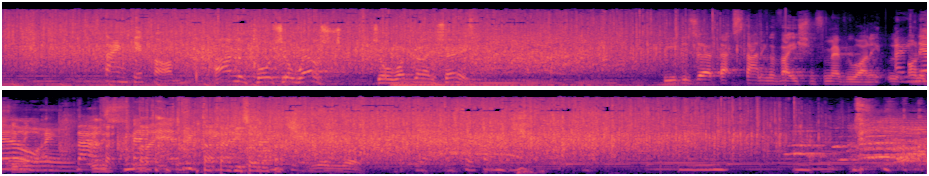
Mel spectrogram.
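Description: An audience cheers and applauds loudly in a large hall.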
